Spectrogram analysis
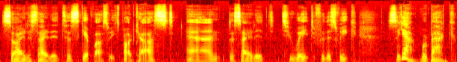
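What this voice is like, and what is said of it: Slightly rough, off voice. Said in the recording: “my voice is still a little bit cranky, a little bit off, but it's better than it was last week”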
